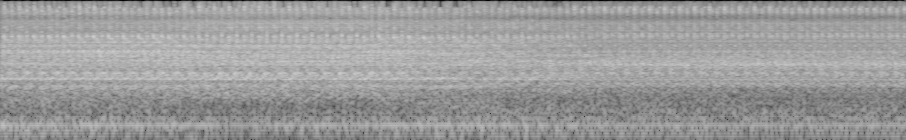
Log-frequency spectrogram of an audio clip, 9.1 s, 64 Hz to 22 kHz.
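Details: 2013 Ram 2500 6.7 Cummins, 39,000 miles, G-56 manual: quick even ticking about three per second over diesel idle, present idling, revving, loaded or not; valve lash out of spec, some exhaust valves .032", fixed by resetting to .010" intake/.026" exhaust.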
